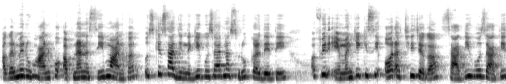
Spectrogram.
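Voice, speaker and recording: High-voiced woman telling an emotional story. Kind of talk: first-person emotional story narration.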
